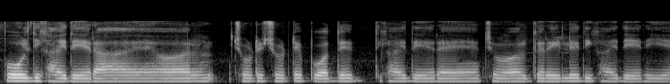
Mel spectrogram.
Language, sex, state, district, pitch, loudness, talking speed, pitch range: Hindi, male, Himachal Pradesh, Shimla, 145 Hz, -19 LUFS, 160 wpm, 140-150 Hz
